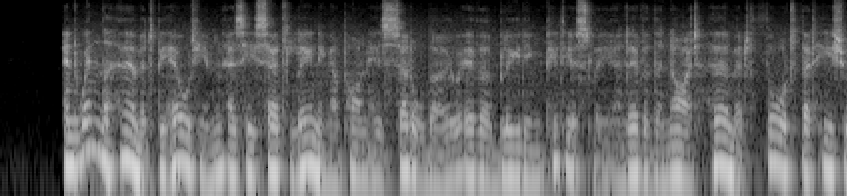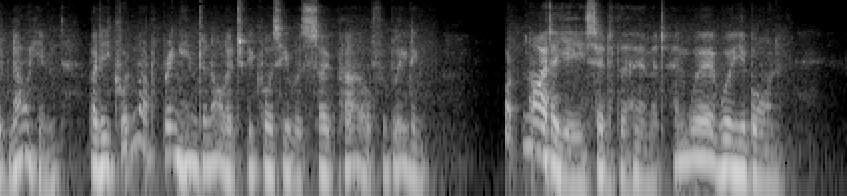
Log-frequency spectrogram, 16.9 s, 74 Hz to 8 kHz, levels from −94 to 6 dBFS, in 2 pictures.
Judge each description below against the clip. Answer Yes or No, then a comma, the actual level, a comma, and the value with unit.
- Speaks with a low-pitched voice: Yes, low, 130 Hz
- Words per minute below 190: No, average, 195 wpm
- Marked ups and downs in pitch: No, average, 4.3 semitones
